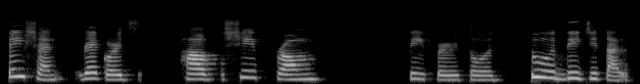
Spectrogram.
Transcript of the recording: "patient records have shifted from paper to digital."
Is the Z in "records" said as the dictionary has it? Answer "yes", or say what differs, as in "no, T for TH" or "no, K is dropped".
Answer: no, S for Z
